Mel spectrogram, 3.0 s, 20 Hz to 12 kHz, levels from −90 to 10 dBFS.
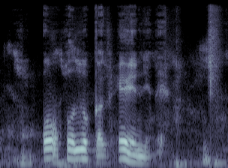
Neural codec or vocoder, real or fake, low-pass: codec, 24 kHz, 1 kbps, SNAC; fake; 10.8 kHz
